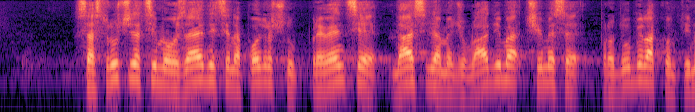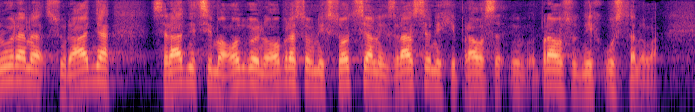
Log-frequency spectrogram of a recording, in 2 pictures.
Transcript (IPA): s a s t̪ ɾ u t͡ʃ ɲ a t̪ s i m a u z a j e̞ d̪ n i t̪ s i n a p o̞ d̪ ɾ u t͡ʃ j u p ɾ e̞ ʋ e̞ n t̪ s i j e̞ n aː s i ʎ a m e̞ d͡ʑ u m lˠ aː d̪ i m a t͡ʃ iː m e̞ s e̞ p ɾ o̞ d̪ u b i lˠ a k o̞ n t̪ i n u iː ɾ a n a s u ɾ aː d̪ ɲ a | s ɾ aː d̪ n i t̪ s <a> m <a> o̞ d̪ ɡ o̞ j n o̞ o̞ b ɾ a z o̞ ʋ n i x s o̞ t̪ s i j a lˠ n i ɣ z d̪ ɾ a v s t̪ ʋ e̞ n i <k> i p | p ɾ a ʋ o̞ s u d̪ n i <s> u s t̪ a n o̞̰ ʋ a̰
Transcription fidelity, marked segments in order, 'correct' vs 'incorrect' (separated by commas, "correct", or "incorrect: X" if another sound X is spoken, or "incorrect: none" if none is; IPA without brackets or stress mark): incorrect: i, correct, incorrect: x, incorrect: x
